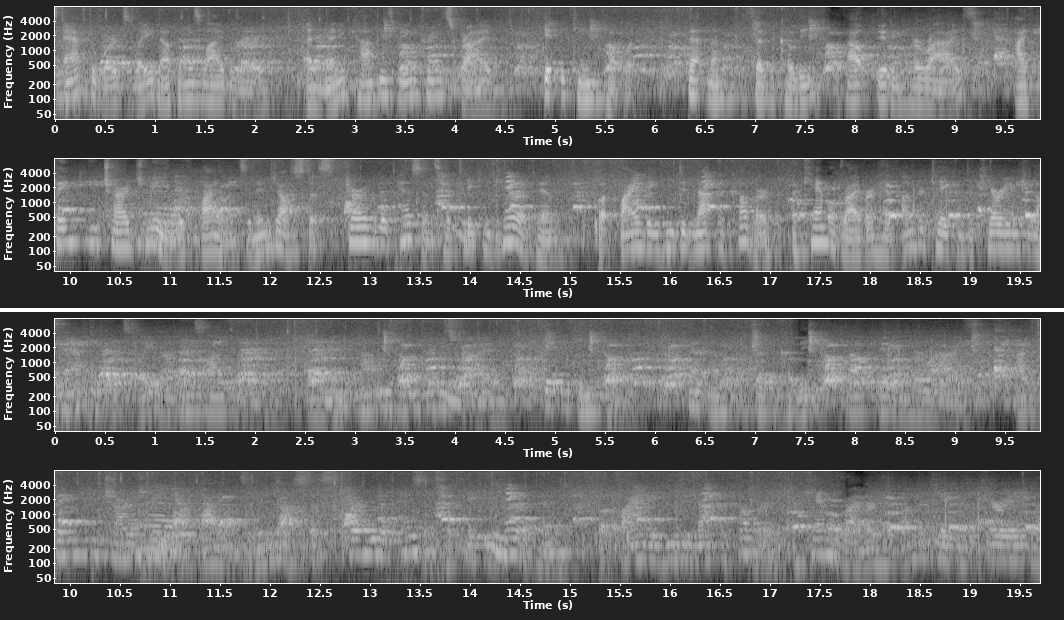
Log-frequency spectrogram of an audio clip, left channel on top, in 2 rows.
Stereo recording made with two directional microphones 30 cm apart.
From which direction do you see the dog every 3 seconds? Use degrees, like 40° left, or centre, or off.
40° right, 40° right, 40° right, 20° right, 10° left, 40° left, 60° left.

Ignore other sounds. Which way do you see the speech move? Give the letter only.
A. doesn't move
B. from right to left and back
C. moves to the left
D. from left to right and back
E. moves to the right
A.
